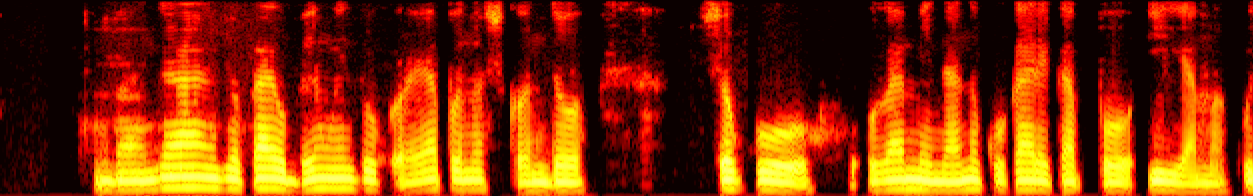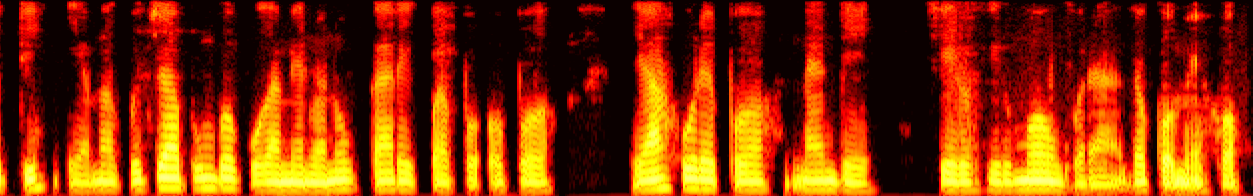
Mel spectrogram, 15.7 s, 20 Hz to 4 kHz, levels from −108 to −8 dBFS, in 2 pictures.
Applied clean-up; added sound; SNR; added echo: none; none; none; none.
